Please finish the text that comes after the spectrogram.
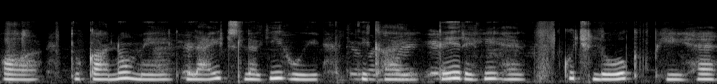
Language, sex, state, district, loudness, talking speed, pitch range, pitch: Hindi, female, Himachal Pradesh, Shimla, -17 LUFS, 115 wpm, 230-260 Hz, 240 Hz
